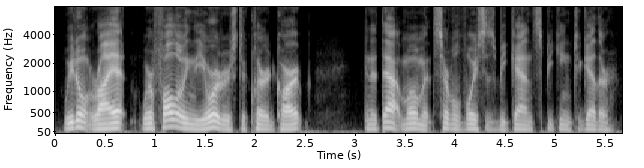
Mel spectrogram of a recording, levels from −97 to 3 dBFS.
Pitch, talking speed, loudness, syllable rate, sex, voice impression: 110 Hz, 190 wpm, -19 LUFS, 6.6 syllables/s, male, masculine, adult-like, slightly relaxed, powerful, muffled, slightly raspy, cool, intellectual, sincere, slightly mature, reassuring, wild, lively, slightly strict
